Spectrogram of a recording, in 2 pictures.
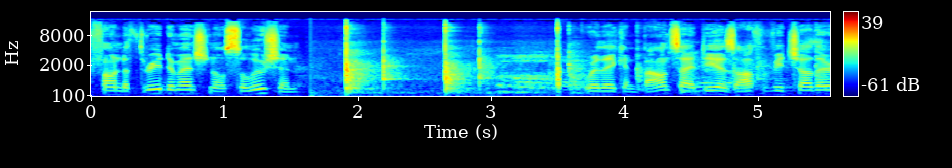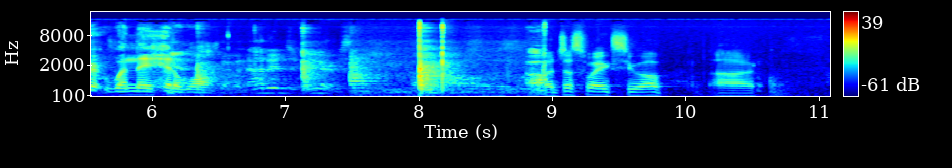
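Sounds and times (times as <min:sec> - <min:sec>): table tennis ball pocks: 0:01.6 - 0:04.4, 0:08.0 - 0:08.4.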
